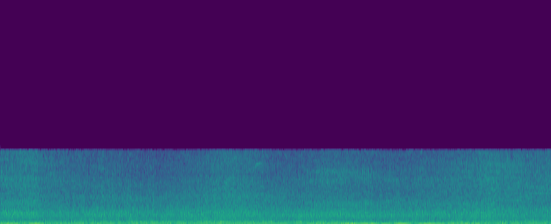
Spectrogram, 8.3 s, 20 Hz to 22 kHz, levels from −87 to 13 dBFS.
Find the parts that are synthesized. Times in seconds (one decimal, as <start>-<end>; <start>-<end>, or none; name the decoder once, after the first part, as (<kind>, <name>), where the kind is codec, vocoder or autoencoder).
0.0-2.4 (vocoder, WaveNeXt); 2.9-3.4; 3.9-4.6; 5.0-8.3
